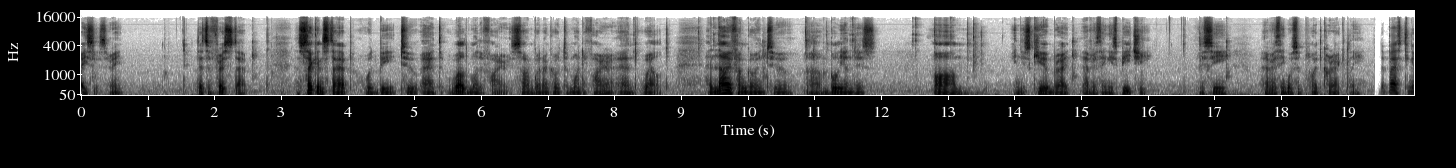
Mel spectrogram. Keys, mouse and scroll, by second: 0.1 middle click, 1.9 Tab, 2.5 middle click, 3.3 q, 9.9-10.2 scroll down 3, 10.2 middle click, 11.0 shift+middle click, 11.5 click, 12.4 click, 12.9 shift+click, 13.4 q, 14.8 middle click, 16.0-16.8 scroll up 3, 16.8 h, 17.1 middle click, 19.5 shift+middle click, 19.5 scroll down 2.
